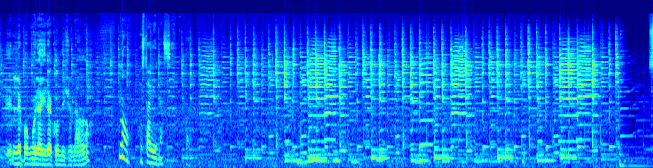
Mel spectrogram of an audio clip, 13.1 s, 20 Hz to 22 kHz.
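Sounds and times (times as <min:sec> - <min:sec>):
latin dance music on car stereo: 0:00.0 - 0:12.8.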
